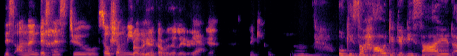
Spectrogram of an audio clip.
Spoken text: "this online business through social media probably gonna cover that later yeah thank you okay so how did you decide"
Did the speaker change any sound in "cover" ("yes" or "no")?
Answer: yes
